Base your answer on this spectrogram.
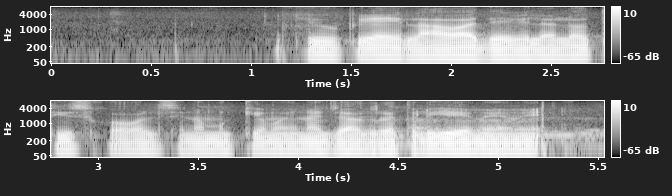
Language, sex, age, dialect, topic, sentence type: Telugu, male, 18-24, Southern, banking, question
